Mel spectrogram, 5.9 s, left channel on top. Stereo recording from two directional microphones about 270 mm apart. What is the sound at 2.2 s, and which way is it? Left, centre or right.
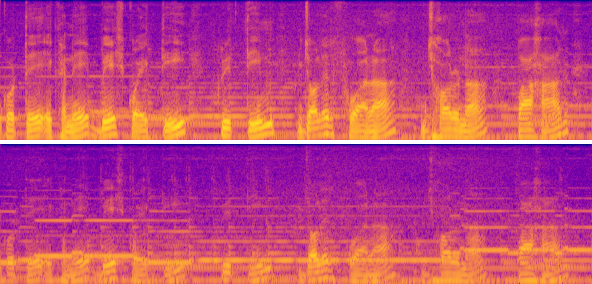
Speech, left.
